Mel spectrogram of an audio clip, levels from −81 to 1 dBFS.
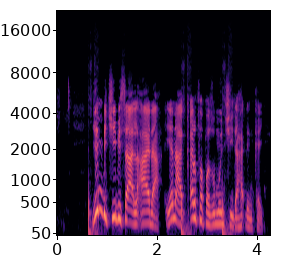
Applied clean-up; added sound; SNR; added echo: none; Writing; 16 dB; none.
